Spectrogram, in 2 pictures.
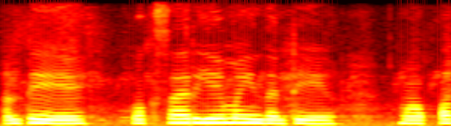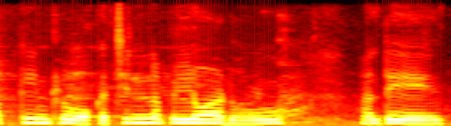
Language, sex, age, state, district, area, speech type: Telugu, female, 30-45, Andhra Pradesh, Sri Balaji, rural, spontaneous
